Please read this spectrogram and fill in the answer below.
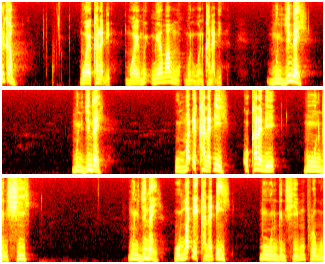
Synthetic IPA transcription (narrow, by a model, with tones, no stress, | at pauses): i˦ka˨m | u˨wa˨i˨ka˦na˨ɗḭ˨ | mu˨wa˨˦mu˦ja˦ma˦m˨bu˨nwo˨nka˦na̰˨ɗḭ˨ | mu˨nd͡ʒi˦nda˨i˨ | mu˨nd͡ʒi˦nda˨i˨ | wu˨ma˦ɗe˦ka˨na˨ɗi˦ | ko˦ka˦na˨ɗi˦ | mu˦wu˦nɡə˨nʃi˦ | mu˨nd͡ʒi˦nda˨i˨ | wu˨ma˦ɗe˨ka˨na˨ɗi˦ | mu˦wu˦nɡə˨nʃi˦mu˦pu˨ɾo˦ɡu˨ɾ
